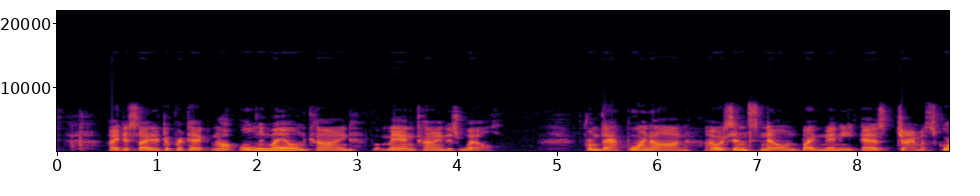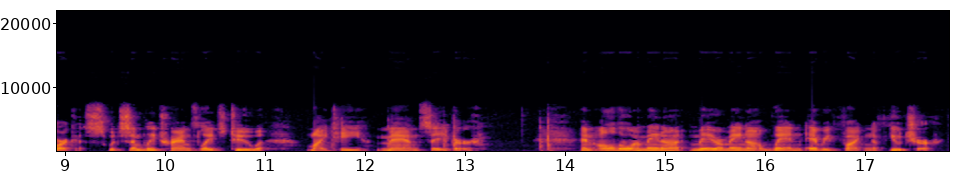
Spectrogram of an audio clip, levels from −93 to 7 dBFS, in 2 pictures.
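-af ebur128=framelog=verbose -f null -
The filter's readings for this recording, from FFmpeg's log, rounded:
Integrated loudness:
  I:         -25.2 LUFS
  Threshold: -35.6 LUFS
Loudness range:
  LRA:         3.5 LU
  Threshold: -45.7 LUFS
  LRA low:   -27.7 LUFS
  LRA high:  -24.3 LUFS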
